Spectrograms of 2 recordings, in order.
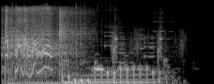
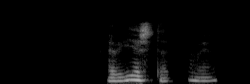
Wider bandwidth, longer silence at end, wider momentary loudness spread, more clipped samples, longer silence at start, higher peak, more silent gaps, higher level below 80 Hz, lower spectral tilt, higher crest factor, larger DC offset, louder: first, 19 kHz vs 7.8 kHz; about the same, 0.3 s vs 0.35 s; second, 15 LU vs 19 LU; neither; second, 0 s vs 1.05 s; first, -4 dBFS vs -16 dBFS; second, none vs 1.76-1.84 s; first, -36 dBFS vs -68 dBFS; second, -3 dB/octave vs -5.5 dB/octave; about the same, 18 dB vs 20 dB; neither; first, -20 LUFS vs -32 LUFS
